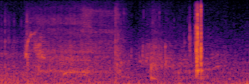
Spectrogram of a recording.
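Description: Faint rustling and small clicks from a caught pike and its lure being handled, with one sharp click near the end, over a low steady rumble.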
